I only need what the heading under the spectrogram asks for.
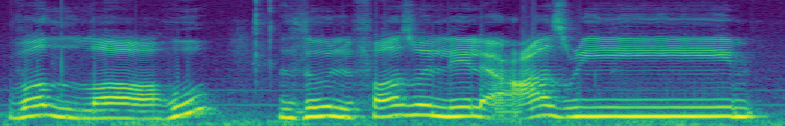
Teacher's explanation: زواد کو پر پڑھنا ہے، زواد ہمیشہ ہی پر پڑھا جاتا ہے، اور یہ واو بالکل بھی نہیں پڑھا جائے گا کیونکہ اس واو کے اوپر کوئی بھی حرکت نہیں ہے، ٹھیک ہے۔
